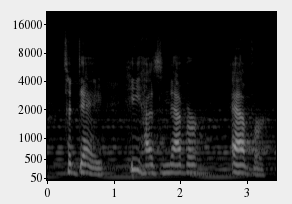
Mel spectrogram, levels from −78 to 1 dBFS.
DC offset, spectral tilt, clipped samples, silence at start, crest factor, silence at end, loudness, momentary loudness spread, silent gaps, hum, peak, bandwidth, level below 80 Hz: under 0.1%; -3 dB/octave; under 0.1%; 0 s; 22 dB; 0 s; -42 LUFS; 15 LU; none; none; -20 dBFS; 16 kHz; -78 dBFS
